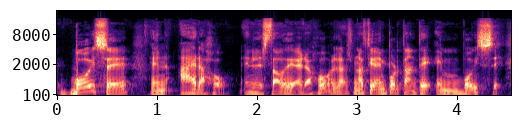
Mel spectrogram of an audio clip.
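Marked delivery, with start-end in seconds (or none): none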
